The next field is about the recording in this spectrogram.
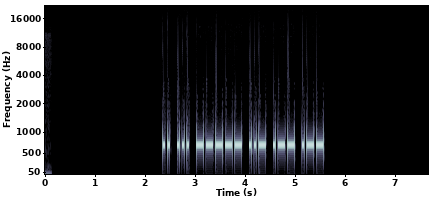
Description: Morse code, heard as a keyed tone, about 25 wpm, 700 Hz. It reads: IS0UWW
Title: DXCC-100 Call Signs - 6 Characters - 25wpm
